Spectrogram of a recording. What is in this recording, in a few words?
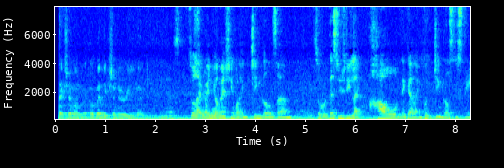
Singlish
